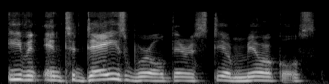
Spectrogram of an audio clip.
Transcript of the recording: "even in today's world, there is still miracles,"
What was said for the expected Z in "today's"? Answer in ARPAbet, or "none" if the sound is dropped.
Z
